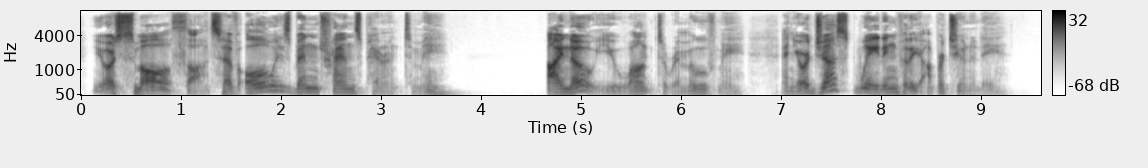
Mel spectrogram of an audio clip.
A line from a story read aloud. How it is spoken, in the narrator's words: Belanda said in her baritone voice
